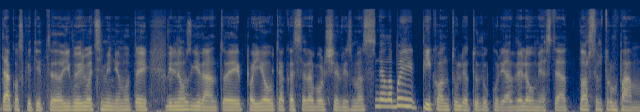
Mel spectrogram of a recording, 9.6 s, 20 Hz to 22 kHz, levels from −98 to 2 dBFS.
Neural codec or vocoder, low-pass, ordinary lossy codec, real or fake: codec, 44.1 kHz, 7.8 kbps, Pupu-Codec; 14.4 kHz; Opus, 32 kbps; fake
